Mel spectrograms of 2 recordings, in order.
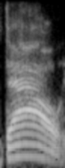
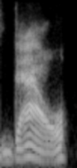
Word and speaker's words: Dao: will not change it's Dao it's pronounced the Dao it's the way uh and if you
